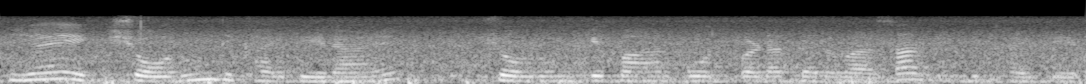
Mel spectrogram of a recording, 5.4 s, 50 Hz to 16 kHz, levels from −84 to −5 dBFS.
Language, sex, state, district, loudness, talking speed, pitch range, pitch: Hindi, female, Punjab, Pathankot, -16 LUFS, 165 wpm, 195-230 Hz, 200 Hz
